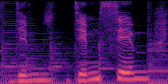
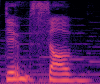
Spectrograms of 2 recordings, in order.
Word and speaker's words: dim sum: Dim sim. You didn't even say it correctly. It's dim sum.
